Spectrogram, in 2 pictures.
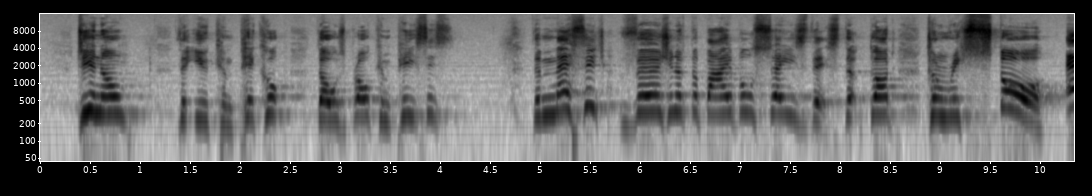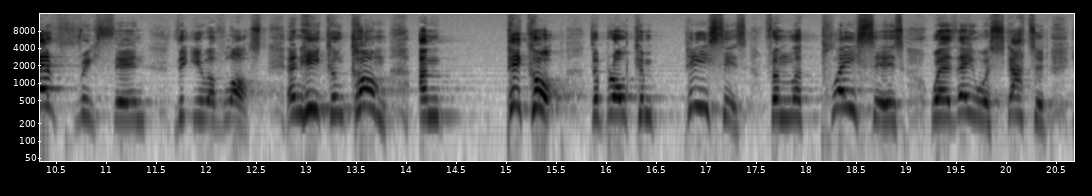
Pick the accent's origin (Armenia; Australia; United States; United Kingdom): United Kingdom; Salford, North West England; born there; also born or lived in Manchester; and I was born in Salford and I lived in Manchester. Well, we're all part of Greater Manchester, but you know what I mean.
